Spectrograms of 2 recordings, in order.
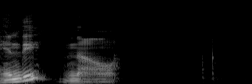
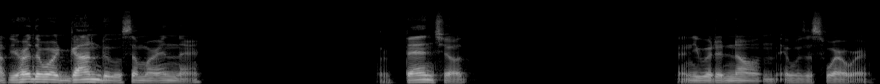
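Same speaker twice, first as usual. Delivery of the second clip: ordinary talk, nothing marked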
